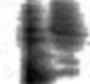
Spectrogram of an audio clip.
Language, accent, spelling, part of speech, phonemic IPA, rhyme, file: English, Australia, hench, noun / verb / adjective, /hɛnt͡ʃ/, -ɛntʃ, En-au-hench.ogg
- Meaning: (noun) 1. The narrow side of chimney stack, a haunch 2. The side of an arch from the topmost part (crown) to the bottommost part (impost) 3. A limp; lameness; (verb) To halt or limp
